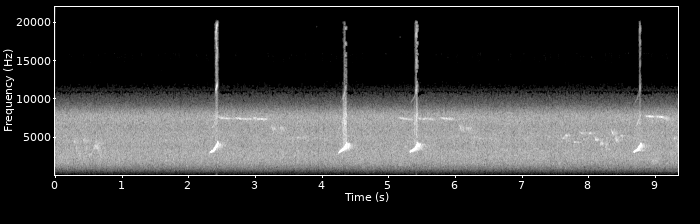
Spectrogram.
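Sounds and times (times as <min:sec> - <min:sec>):
constant hiss: 0:00.0 - 0:09.3
common chaffinch calling with brief rising whistles: 0:05.3 - 0:05.6, 0:08.1 - 0:09.0.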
